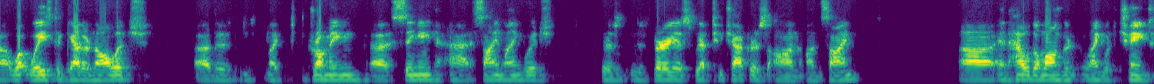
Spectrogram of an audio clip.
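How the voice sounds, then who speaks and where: A man talks at a moderate pace in a fairly low pitch. His intonation stays monotone and flat. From Quebec, Canada. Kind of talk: book launch presentation. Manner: halting, many fillers and repeats.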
